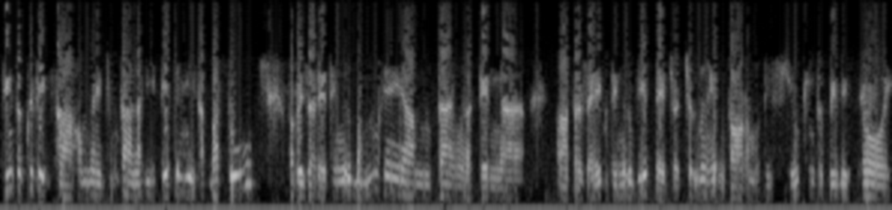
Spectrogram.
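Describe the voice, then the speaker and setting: A man's voice: medium pitch, sing-song, fairly quick, gravelly, bright, forceful tone, slightly rough, no echo, rough recording. Hesitant, explanatory male radio presenter. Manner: explanatory, formally addresses listeners, frequent hesitations. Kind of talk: educational radio talk.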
